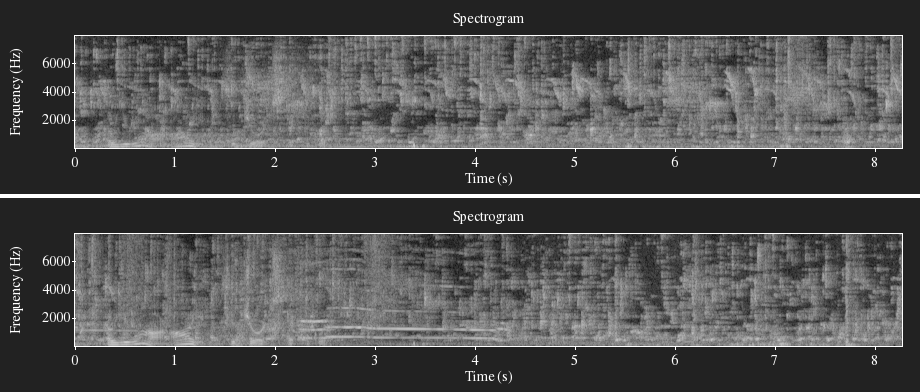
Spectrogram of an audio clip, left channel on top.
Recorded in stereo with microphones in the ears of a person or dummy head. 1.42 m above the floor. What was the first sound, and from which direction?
A woman speaking, 45° right (ahead or behind).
